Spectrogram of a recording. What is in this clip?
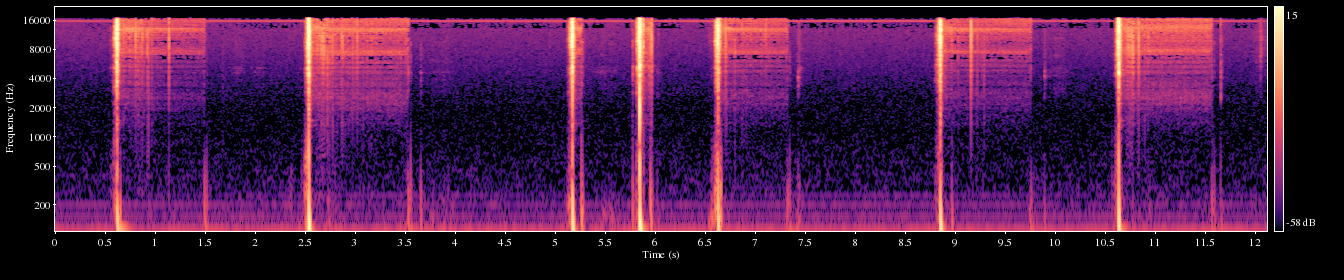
Lighting a lighter (regular, not zippo).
